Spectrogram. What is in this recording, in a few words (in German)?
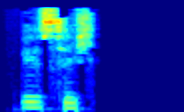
"bissig", German; adjectives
